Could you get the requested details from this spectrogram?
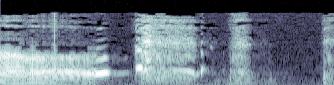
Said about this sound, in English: She starts sobbing.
